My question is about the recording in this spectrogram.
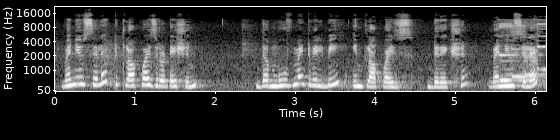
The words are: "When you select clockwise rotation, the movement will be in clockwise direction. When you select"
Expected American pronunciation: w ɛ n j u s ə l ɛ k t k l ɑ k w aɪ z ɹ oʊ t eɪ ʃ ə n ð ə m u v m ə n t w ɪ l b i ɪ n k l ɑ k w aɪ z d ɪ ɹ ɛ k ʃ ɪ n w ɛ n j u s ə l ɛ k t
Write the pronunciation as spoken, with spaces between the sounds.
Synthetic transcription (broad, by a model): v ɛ n j u s ə l ɛ k t k l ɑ k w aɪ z ɹ oʊ t eɪ ʃ ə n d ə m u v m ə n t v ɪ l b i ɪ n k l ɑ k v aɪ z d ɪ ɹ ɛ k ʃ ɪ n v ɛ n j u s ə l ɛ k t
